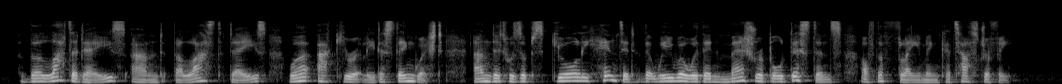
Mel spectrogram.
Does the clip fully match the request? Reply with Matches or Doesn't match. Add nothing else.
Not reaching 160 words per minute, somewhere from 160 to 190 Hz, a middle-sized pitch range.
Doesn't match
